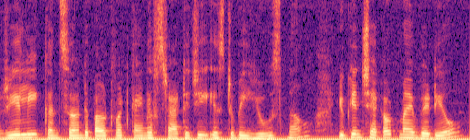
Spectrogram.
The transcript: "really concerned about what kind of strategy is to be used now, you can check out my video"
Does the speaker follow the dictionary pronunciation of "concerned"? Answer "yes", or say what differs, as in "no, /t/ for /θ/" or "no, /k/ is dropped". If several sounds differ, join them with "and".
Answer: yes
